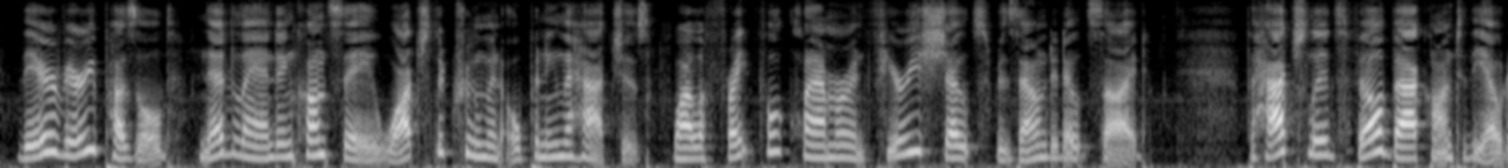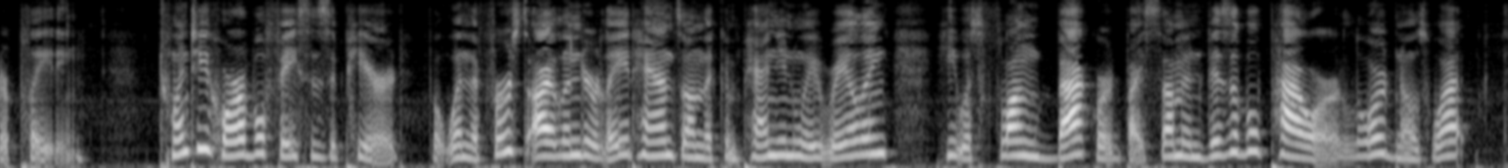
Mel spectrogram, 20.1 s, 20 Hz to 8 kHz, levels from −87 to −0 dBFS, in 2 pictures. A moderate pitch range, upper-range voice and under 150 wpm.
No: average, 4.0 semitones; high, 245 Hz; average, 170 wpm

